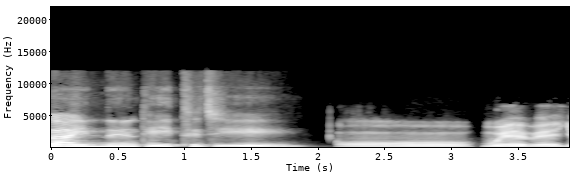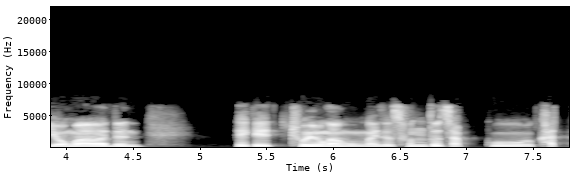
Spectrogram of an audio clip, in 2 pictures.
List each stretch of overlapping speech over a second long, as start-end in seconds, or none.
none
